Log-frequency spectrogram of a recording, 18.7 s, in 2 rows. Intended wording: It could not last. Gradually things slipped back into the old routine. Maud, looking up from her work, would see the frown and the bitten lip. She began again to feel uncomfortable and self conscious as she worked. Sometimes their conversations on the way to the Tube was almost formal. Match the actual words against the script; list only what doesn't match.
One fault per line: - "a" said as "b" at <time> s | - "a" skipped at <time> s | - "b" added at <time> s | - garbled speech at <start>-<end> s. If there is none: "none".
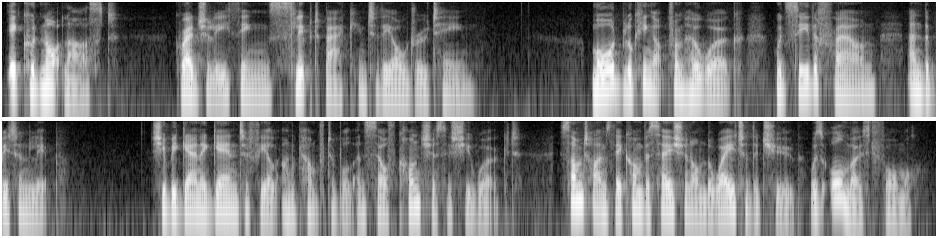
- "conversations" said as "conversation" at 15.6 s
